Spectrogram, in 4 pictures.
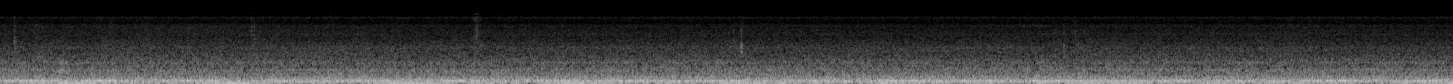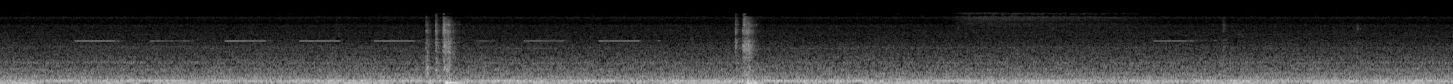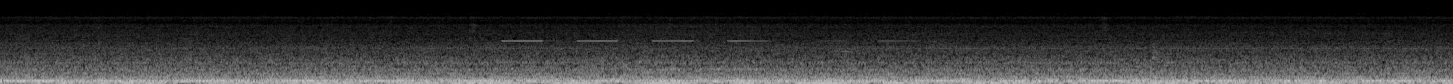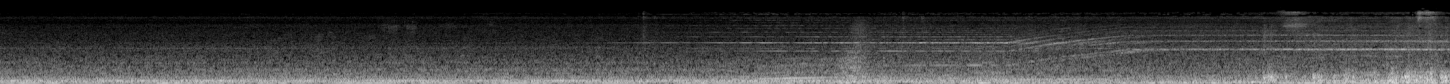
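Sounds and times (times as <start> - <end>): train rumbling: 0.0 - 58.0
short high beeps: 49.6 - 58.0.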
